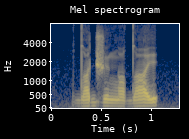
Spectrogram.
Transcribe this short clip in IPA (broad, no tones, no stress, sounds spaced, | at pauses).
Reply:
dˤ ɪ d͡ʒ ø ŋ ɔ dˤ ɪ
